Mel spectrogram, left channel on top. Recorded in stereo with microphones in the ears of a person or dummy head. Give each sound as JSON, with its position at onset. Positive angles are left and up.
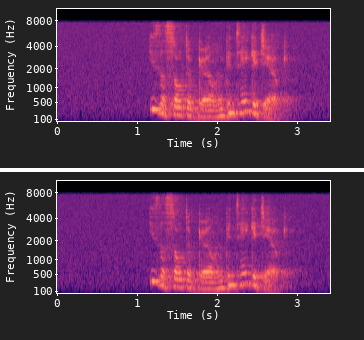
{"t": 1.2, "sound": "a man speaking", "side_deg": 0, "distance_m": 1.7}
